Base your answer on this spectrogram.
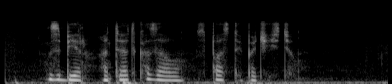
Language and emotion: Russian, neutral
